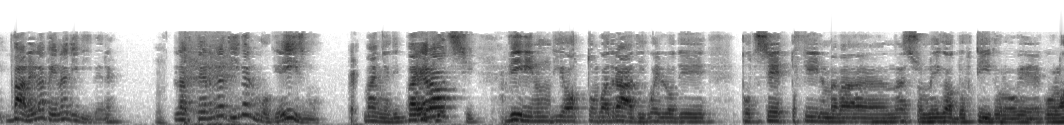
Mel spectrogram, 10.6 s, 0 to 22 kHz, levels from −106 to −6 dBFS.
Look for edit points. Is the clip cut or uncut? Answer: cut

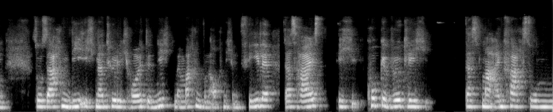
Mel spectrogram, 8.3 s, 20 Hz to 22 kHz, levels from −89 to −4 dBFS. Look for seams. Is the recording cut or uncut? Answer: cut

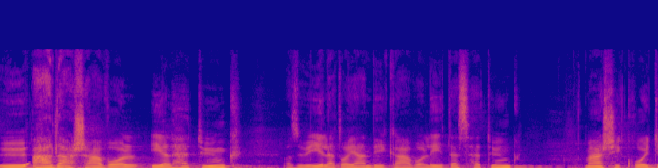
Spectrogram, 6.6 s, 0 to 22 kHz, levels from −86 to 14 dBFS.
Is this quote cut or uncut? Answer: cut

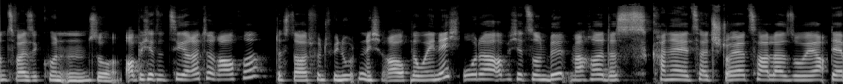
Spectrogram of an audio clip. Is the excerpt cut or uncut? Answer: cut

